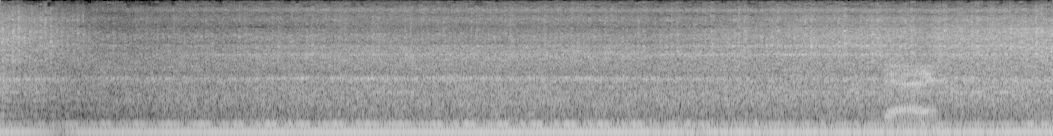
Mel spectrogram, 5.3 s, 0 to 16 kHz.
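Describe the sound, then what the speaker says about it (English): A 1995 Jeep Wrangler 4.0 engine idles with one fuel injector disconnected, giving a loud, close, steady low rumble with a regular pulsing beat, and a brief faint voice near the end. "I'm listening for a change in engine tone when I disconnect one of these injectors."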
